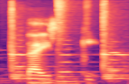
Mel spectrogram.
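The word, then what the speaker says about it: だいすき: So yung pronunciation dito pwede pong gamitin as daisuki. Daisuki. No? Ski, daisuki. Ski, daisuki.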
